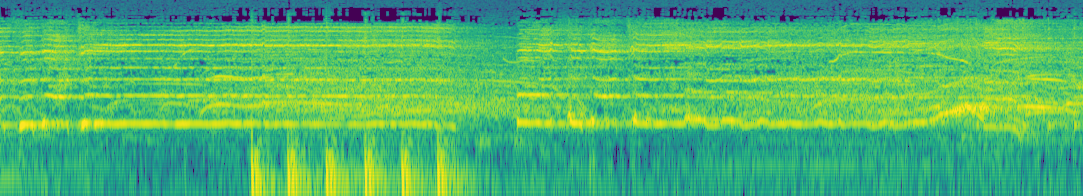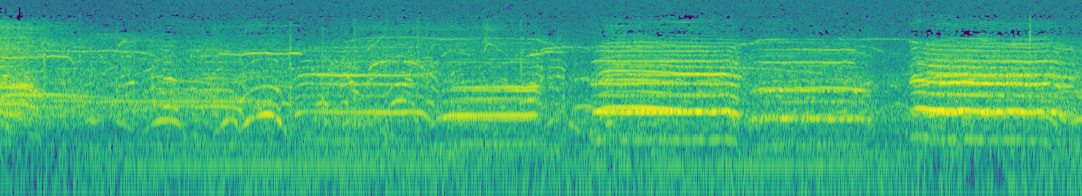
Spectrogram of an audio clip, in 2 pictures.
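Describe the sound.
A huge concert crowd chants a football cheer in unison, loud and sustained, with massed voices swelling and falling into rhythmic, repeated syllables toward the end.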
